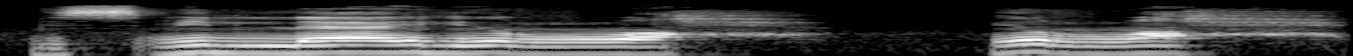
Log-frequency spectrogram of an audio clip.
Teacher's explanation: sedangkan huruf H itu istifal, maka dia pun harus dengan suara yang tipis. Bismillahirrahmanirrahim, dengan cara mencengirkan, ya, lagi-lagi mencengirkan mulut kita ke belakang.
